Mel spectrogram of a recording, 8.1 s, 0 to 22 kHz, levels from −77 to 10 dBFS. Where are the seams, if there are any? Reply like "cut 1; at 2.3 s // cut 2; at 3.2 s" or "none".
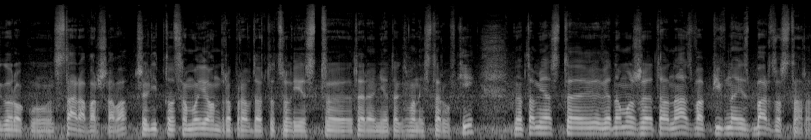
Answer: cut 1; at 2.9 s // cut 2; at 3.5 s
